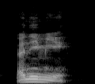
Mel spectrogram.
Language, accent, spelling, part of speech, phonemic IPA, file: French, France, anémié, verb, /a.ne.mje/, LL-Q150 (fra)-anémié.wav
- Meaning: past participle of anémier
